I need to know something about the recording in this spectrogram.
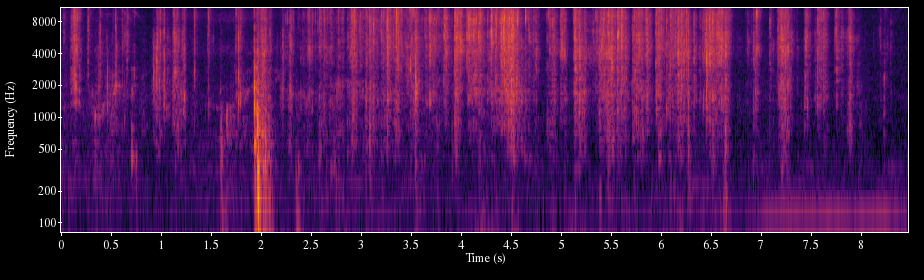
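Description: Foil Match Attax card packet being torn open and crinkled, a steady run of crackles with one sharper, louder crackle about two seconds in.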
